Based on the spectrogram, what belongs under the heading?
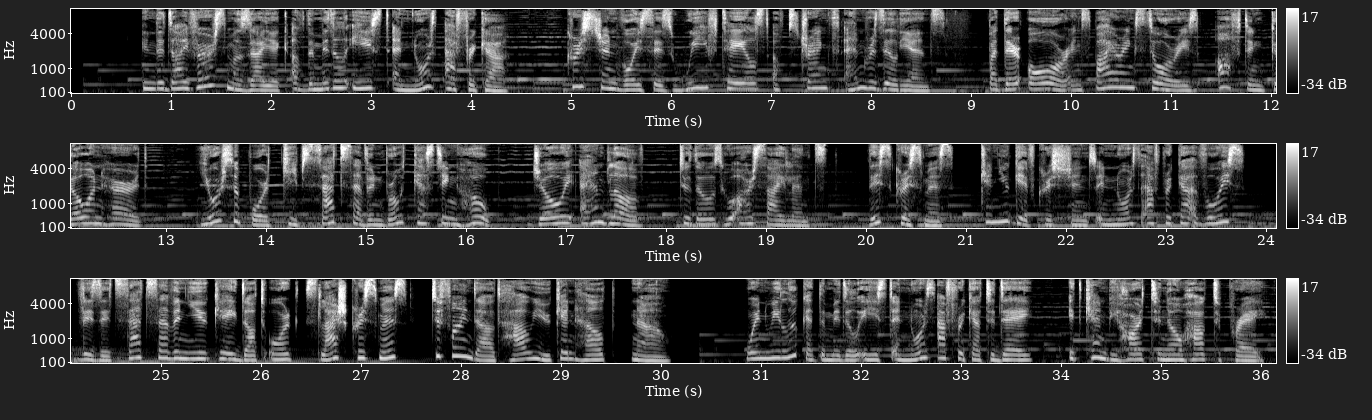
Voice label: arabic female english charity style, Warm Reassuring Arabic Female Voiceover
